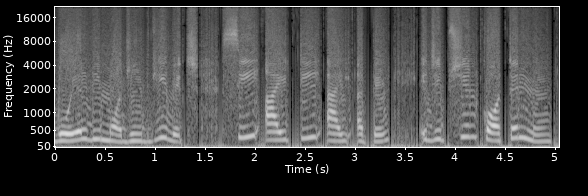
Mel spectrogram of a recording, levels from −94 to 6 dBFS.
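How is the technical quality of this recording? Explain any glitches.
Quality is poor: a harsh distortion runs through the whole clip. The fault is a stuck bit, likely from a broken data line or converter, so roughly half the samples are shifted by a fixed step of around -25 dBFS. It sounds buzzy and gritty, and the pauses between speech fill with noise. On a waveform this shows as square-edged offsets. A spectrogram shows broadband smear that continues through the gaps.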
